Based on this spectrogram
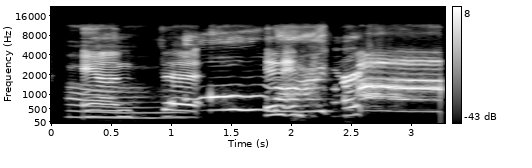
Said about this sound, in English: Moment for screaming. That makes me so mad.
